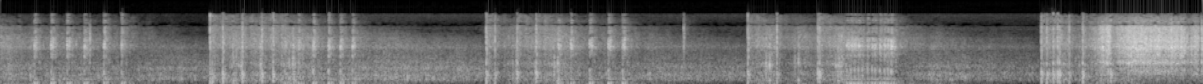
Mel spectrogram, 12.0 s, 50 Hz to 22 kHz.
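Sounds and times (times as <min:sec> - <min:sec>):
firework bangs: 0:00.0 - 0:12.0
firework crackling hiss: 0:00.0 - 0:12.0.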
